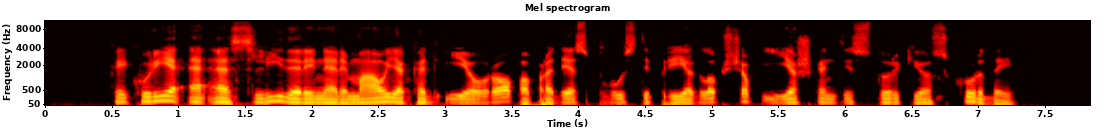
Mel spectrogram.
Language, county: Lithuanian, Klaipėda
